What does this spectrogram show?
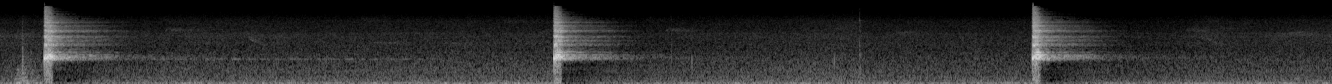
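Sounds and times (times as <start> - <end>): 
bearded bellbird loud metallic bocks: 0.4 - 1.9, 5.5 - 6.6, 10.3 - 11.4.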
